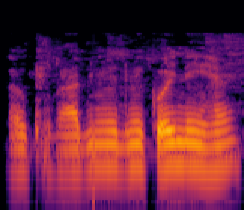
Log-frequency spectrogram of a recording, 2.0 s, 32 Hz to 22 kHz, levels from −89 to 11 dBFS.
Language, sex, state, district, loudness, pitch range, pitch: Hindi, male, Chhattisgarh, Balrampur, -18 LUFS, 120-125 Hz, 125 Hz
